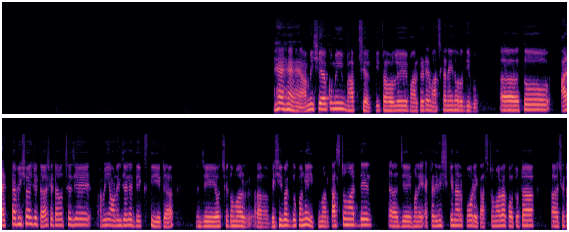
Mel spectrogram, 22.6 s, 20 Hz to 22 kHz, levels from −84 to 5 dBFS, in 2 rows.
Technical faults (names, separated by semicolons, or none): drift correction step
